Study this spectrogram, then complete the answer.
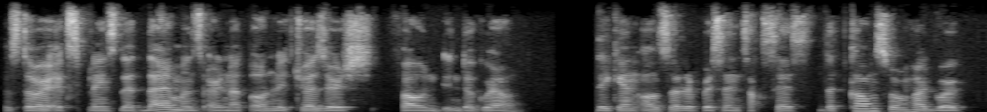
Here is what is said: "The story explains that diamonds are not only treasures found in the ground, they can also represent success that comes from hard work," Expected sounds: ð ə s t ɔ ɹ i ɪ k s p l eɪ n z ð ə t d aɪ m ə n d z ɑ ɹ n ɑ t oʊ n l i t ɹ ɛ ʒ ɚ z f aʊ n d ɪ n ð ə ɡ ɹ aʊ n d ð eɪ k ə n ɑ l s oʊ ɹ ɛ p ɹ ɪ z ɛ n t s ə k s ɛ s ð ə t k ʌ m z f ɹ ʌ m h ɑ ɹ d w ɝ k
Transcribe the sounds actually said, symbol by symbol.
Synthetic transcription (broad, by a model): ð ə s t ɔ ɹ i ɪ k s p l eɪ n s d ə t d aɪ m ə n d s ɑ ɹ n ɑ t oʊ n l i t ɹ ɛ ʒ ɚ s f aʊ n d ɪ n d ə ɡ ɹ aʊ n d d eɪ k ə n ɑ l s oʊ ɹ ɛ p ɹ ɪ s ɛ n t s ə k s ɛ s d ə t k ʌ m s f ɹ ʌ m h ɑ ɹ d w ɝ k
